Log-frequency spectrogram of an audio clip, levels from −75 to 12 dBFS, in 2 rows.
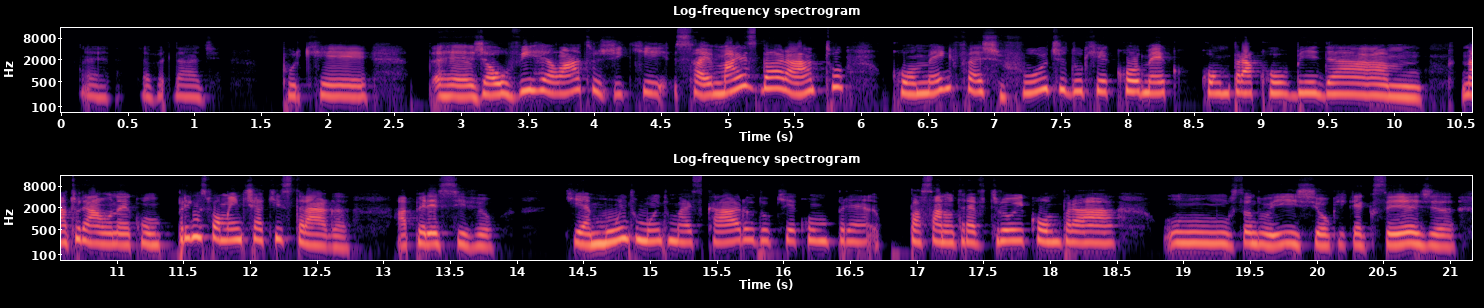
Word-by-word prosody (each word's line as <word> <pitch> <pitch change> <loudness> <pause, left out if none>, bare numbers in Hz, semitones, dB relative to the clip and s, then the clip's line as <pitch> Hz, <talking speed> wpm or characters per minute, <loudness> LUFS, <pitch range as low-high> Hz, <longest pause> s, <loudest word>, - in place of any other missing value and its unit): É, 190 -6 -10 0.2
é 190 - -8
verdade, 190 -2 -11 0.4
porque, 195 -1 -3 0.5
eh, 195 -1 +1
já 215 +3 +2
ouvi 230 +6 +3
relatos 275 0 +1
de 225 -1 -7
que 240 +2 -7
sai 215 -3 +1
mais 320 +10 +4
barato 315 +1 +3 0.3
comer 240 +1 +1
em 325 - 0
fast 260 - -2
food 285 +8 0
do 270 +1 -1
que 265 -1 -2
come 250 -2 +3 0.2
comprar 240 0 +1
comida 235 -1 0 0.9
natural, 215 -2 +1
né, 190 -1 +1
com 190 -1 -2
principalmente 270 - +2
a 255 - 0
que 275 +2 -2
estraga, 185 - 0 0.3
a 175 - -3
perecível, 195 -4 0 0.5
que 210 - -1
é 190 - +3
muito, 245 +7 +4
muito 245 0 +1
mais 220 -2 -2
caro 235 +3 -1
do 245 -1 -5
que 240 +1 -5
comprar 235 -2 -4 0.2
passar 225 +1 0
no 215 - +1
drive-thru 225 +3 0
e 245 - 0
comprar 220 -3 +1 0.3
um 210 -1 0
sanduíche 190 0 0
ou 180 - +2
o - - -11
que 185 0 -13
quer 190 -2 -3
que 175 - -18
seja, 190 -3 +3
225 Hz, 150 wpm, -17 LUFS, 195-250 Hz, 0.9 s, mais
